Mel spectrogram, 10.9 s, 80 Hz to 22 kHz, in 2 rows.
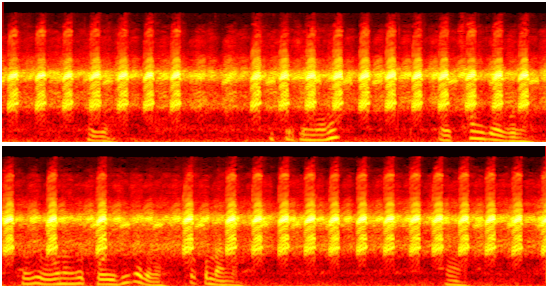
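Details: Japanese tree frog calling at night on 3 May 2020, its vocal sac under the chin swollen to nearly body size; rapid, steady train of sharp, bright rasping notes, about four per second, with lower, falling harmonic croaks from other frogs underneath.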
